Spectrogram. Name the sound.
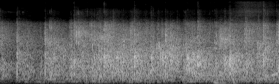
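audience clapping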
